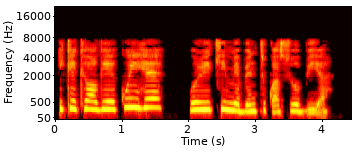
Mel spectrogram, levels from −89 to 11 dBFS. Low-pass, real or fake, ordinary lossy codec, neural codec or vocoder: 7.2 kHz; real; MP3, 32 kbps; none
